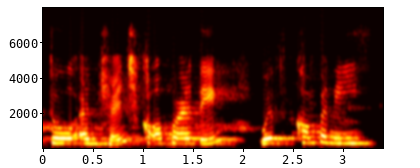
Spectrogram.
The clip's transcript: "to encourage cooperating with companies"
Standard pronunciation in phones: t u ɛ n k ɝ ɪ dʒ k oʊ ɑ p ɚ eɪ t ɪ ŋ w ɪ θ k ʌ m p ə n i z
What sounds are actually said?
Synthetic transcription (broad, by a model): t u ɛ n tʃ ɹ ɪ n k oʊ ɑ p ɚ eɪ t ɪ ŋ w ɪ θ k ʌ m p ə n i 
